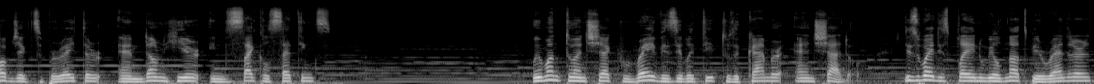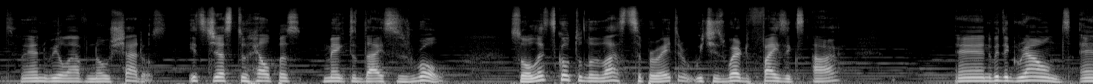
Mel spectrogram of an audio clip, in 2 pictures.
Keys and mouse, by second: 4.7-7.7 drag, 8.0 shift+z, 11.2 z, 11.9 z, 13.3-14.9 middle drag, 16.1-21.8 drag.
